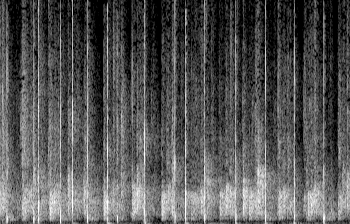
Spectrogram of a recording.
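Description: An audience applauds steadily, many hands clapping in a dense, crackling patter with some sharper individual claps standing out, holding a fairly even level throughout without any voices.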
